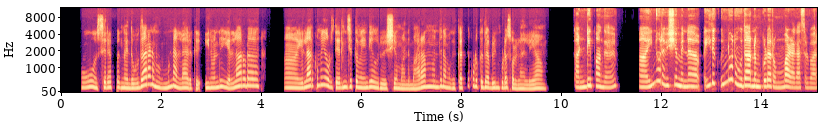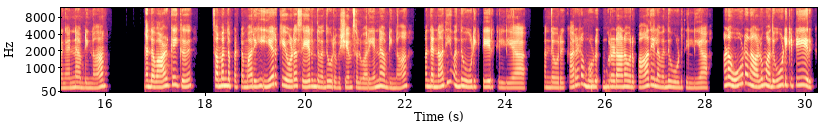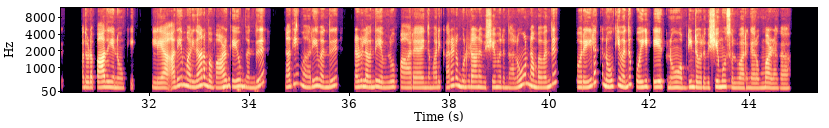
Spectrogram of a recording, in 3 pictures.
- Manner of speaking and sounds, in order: "ரொம்ப" said as "ம்ம"; other background noise; "ஓடுனாலும்" said as "ஓடனாலும்"
- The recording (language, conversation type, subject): Tamil, podcast, ஒரு மரத்திடம் இருந்து என்ன கற்க முடியும்?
